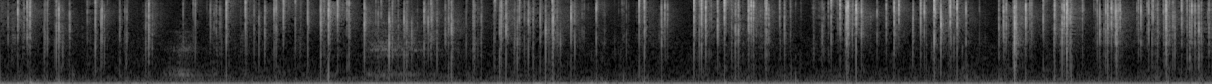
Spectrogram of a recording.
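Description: Long black acrylic nails are clicked and tapped against each other, nail on nail, in close-up. Rapid, dense, bright clicks come in irregular bursts that grow sharper and louder toward the end, over a faint steady low hum.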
